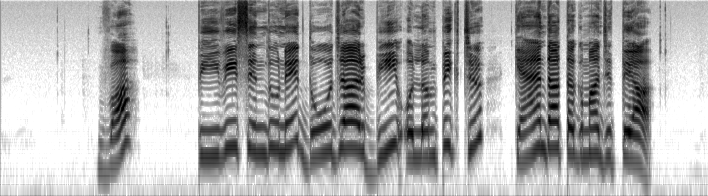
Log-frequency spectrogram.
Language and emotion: Dogri, surprised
